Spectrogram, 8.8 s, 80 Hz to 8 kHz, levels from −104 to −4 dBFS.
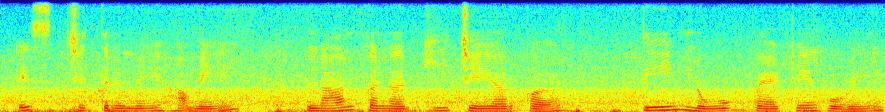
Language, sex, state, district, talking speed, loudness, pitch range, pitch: Hindi, female, Madhya Pradesh, Dhar, 90 wpm, -17 LUFS, 165-185 Hz, 175 Hz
